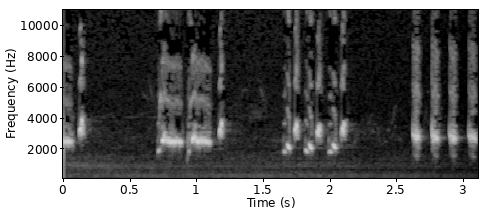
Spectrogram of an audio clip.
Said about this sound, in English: Some birds have a lot to say, but few surpass the northern mockingbird. Within its range in the U.S., which is most of the country except the northern west and midwest, you'll recognize the mockingbird song instantly.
